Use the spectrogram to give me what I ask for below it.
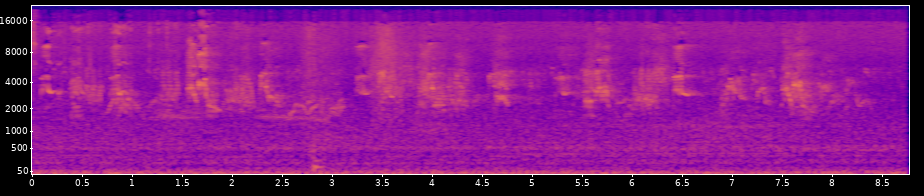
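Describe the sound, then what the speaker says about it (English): A group of birds chirps and tweets steadily outdoors, many overlapping calls at moderate distance over a constant background hum with faint insect buzzing. "Now that's a different group of birds."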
